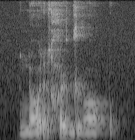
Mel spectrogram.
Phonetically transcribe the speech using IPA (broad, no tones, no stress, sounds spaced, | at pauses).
n ɔ r χ ʉ ɡ ɹ ɔ p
